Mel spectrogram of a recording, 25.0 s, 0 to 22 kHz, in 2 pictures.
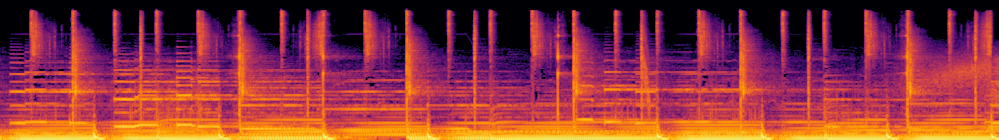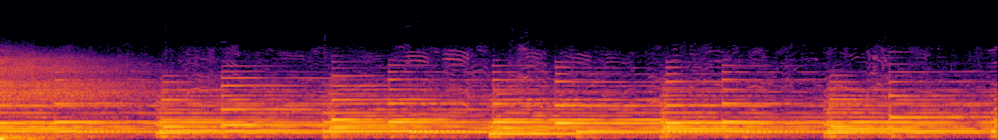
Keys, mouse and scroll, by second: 0.4-6.2 drag, 7.4 ctrl+c, 8.5 click, 11.7 ctrl+v, 12.5 Return, 13.6 alt+BackSpace, 15.5 ctrl+d, 17.7 click, 19.9-20.9 space, 20.9 space, 22.0 ctrl+z, 23.6 ctrl+0.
